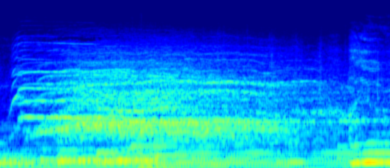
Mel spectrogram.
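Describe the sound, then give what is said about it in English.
A large concert crowd screams and whoops together in a loud, sustained roar of overlapping high-pitched voices, holding steady for several seconds and swelling again near the end. “Are you ready, baby? Let me hear you scream.”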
